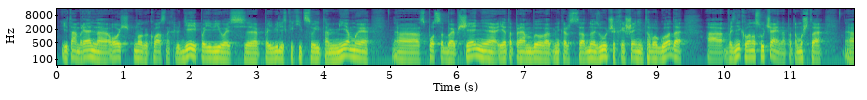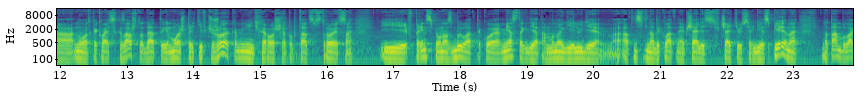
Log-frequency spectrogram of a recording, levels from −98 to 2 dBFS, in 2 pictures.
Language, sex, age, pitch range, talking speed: Russian, male, 20-39, 100-115 Hz, 185 wpm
